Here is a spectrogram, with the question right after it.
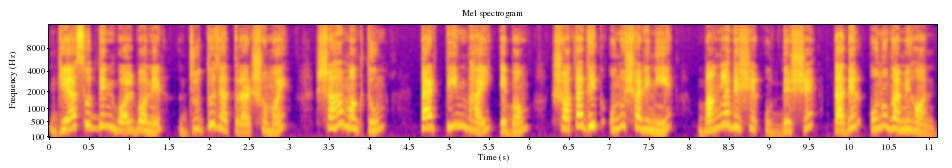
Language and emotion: Bengali, neutral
